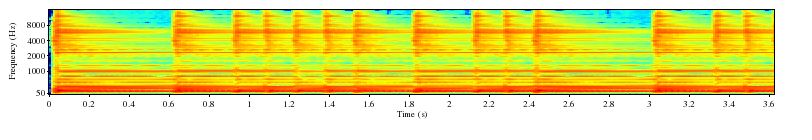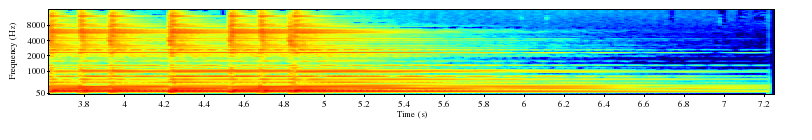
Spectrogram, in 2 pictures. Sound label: stroke c, guitar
